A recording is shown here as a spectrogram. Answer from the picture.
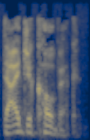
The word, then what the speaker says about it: Dijakovic: Dijakovic.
